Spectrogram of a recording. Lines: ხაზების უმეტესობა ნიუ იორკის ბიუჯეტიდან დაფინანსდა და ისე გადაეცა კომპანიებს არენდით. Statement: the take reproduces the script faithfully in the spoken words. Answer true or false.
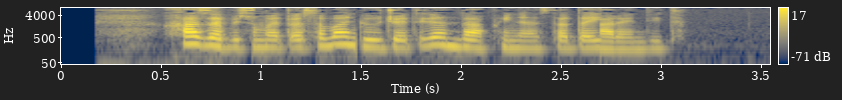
false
